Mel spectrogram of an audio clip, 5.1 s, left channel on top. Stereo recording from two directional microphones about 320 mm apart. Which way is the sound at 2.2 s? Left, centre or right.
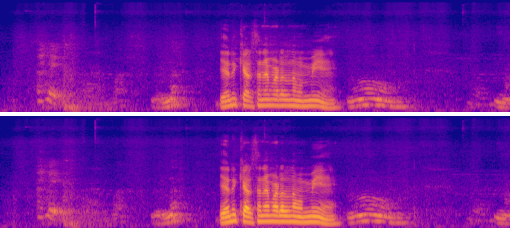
Centre.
